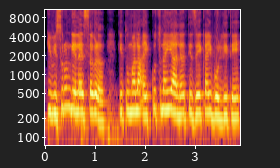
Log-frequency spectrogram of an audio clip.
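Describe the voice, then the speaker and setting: A stern elder brother in a serial drama lectures and scolds, read by a woman narrator. The voice stays fairly high and mellow, with no change from her own. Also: fairly even intonation, brisk, natural voice. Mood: scolding. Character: angry grown man, stern elder brother.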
